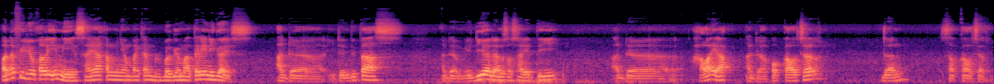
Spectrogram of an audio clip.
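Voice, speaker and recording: Chatty young man presenting a class topic. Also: medium pitch. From Pemalang, Central Java, Indonesia. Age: young adult. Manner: chatty, calls the viewers guys, mixes in English terms. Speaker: university student presenter.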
